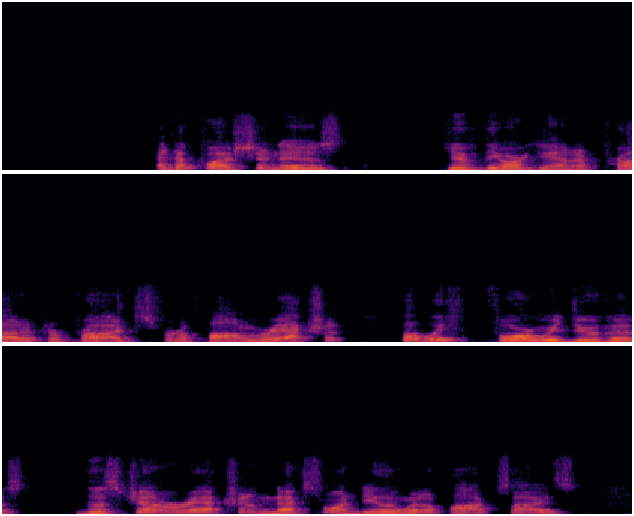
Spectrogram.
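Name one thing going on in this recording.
An elderly man speaks calmly over an online call, explaining.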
